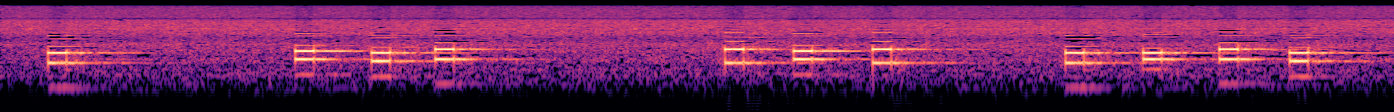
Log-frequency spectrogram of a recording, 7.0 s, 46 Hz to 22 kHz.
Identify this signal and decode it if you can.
DTMF, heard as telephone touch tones, dialled by hand, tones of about 90 ms, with room echo. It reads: 1 849 383 1794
